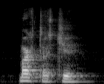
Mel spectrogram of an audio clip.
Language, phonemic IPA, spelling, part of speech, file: Dutch, /ˈmɑrtərcə/, martertje, noun, Nl-martertje.ogg
- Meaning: diminutive of marter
